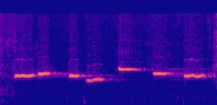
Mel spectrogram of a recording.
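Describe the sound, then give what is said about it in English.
Someone whistles a Christmas tune alone, a clear melody of short, bright notes that rise and dip in a steady, sing-song rhythm with brief breaths between phrases. “So my sister-in-law uh, asked me a few times, um, please stop whistling, and I just couldn't.”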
